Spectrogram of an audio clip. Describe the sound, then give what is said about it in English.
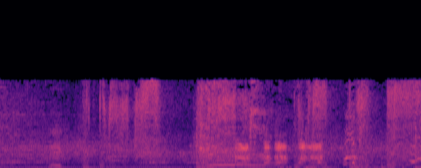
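Wet, squelchy hand farts made by a kid play a song melody in a quick run of pitched, sputtering bursts, loud, after a steady low hum in the opening seconds. “How does he rate with our American hand farter?”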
